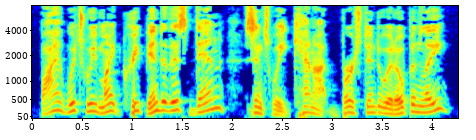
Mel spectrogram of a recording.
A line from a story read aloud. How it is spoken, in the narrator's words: Newt exclaimed furiously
